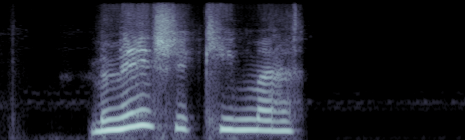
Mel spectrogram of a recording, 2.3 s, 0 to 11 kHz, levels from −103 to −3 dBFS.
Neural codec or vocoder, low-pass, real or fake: codec, 16 kHz in and 24 kHz out, 0.6 kbps, FocalCodec, streaming, 2048 codes; 9.9 kHz; fake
